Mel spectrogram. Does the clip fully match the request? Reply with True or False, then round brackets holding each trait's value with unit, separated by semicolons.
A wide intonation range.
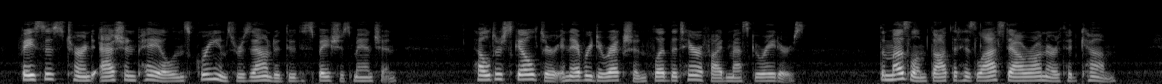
False (3.6 semitones)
